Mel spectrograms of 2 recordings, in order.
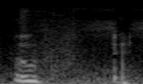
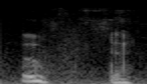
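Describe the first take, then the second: First: Whispered echo. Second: Said in the usual way. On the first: Real, not acted. Picking up loot items.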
